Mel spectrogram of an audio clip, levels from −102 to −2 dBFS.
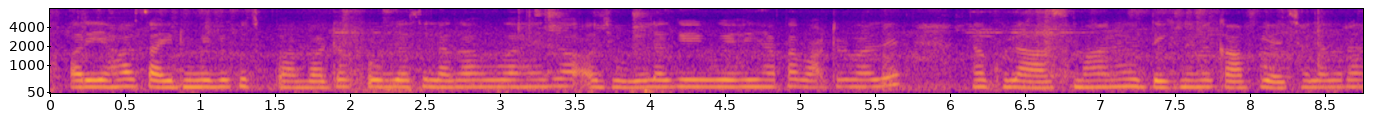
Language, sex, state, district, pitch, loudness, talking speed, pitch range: Hindi, female, Maharashtra, Dhule, 235 Hz, -33 LUFS, 210 wpm, 230-245 Hz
